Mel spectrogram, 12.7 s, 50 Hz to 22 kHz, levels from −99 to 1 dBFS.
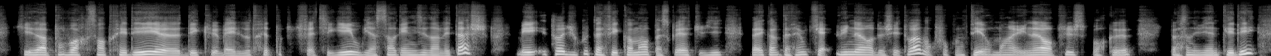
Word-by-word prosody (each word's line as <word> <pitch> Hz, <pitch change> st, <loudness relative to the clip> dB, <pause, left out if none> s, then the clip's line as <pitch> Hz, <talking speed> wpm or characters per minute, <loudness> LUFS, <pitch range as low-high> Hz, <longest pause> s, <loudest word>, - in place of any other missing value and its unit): qui -, -, -3 dB
va 160 Hz, 0 st, +6 dB
pouvoir 160 Hz, -1 st, -1 dB
s'entraider, 160 Hz, +4 st, +4 dB
heu, 145 Hz, -3 st, +4 dB
dès 145 Hz, +1 st, -2 dB
que, 145 Hz, -, -5 dB
beh, 130 Hz, -2 st, 0 dB
l'autre 140 Hz, +3 st, -9 dB
est -, -, 0 dB
peu -, -, -16 dB
p -, -, -21 dB
fatigué 160 Hz, +6 st, +1 dB
ou 170 Hz, -, -1 dB
bien 145 Hz, -2 st, -3 dB
s'organiser 150 Hz, +1 st, -2 dB
dans 145 Hz, -1 st, -1 dB
les 140 Hz, 0 st, -4 dB
tâches, 255 Hz, -, +2 dB, 0.3 s
mais 165 Hz, +1 st, +4 dB
toi, 205 Hz, -1 st, +4 dB
du 165 Hz, -3 st, -4 dB
coup, 215 Hz, -, -6 dB
tu 200 Hz, -, -5 dB
as -, -, +3 dB
fait 155 Hz, +1 st, 0 dB
comment? 160 Hz, +4 st, +1 dB
Parce 140 Hz, -3 st, -6 dB
que -, -, -7 dB
là, 155 Hz, -, +3 dB
tu 145 Hz, -, -12 dB
dis, 155 Hz, +2 st, -5 dB, 0.3 s
ben, 155 Hz, -, +2 dB
comme 160 Hz, 0 st, -1 dB
ta 150 Hz, -, -2 dB
famille 170 Hz, +5 st, -3 dB
qui -, -, 0 dB
est -, -, +4 dB
à -, -, -20 dB
1 175 Hz, -1 st, +2 dB
heure 165 Hz, -2 st, +3 dB
de 145 Hz, -, -6 dB
chez 145 Hz, +1 st, -4 dB
toi 225 Hz, -, +5 dB
donc 215 Hz, -, -6 dB
faut 155 Hz, -, -11 dB
compter 145 Hz, -, -1 dB
au -, -, -6 dB
moins 160 Hz, +1 st, -3 dB
1 150 Hz, -, -2 dB
heure 155 Hz, -1 st, +6 dB
ou -, -, -9 dB
plus 165 Hz, +3 st, -4 dB
pour 135 Hz, 0 st, -11 dB
qu'une 75 Hz, -, -2 dB, 0.4 s
personne 150 Hz, +3 st, -4 dB
vienne 145 Hz, 0 st, -2 dB
t'aider, 195 Hz, -, +3 dB
155 Hz, 275 wpm, -23 LUFS, 145-165 Hz, 0.4 s, va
